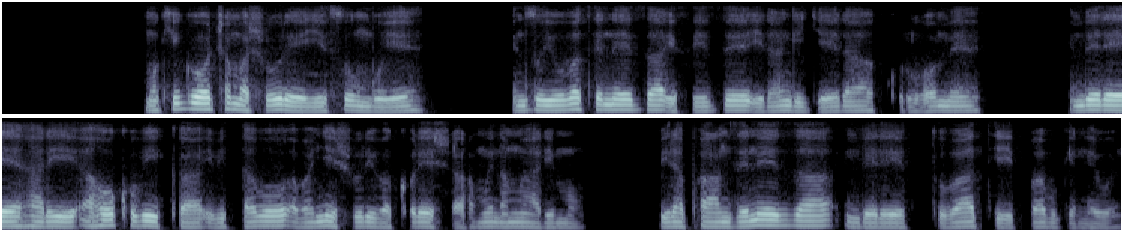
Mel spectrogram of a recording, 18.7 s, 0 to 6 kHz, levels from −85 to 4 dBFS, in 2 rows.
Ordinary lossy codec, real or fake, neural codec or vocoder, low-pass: AAC, 32 kbps; real; none; 5.4 kHz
